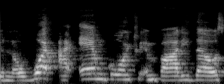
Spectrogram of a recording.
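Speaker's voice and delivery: ordinary talk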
